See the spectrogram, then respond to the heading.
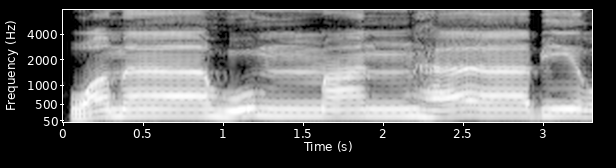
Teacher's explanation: Kasra cho'zganingizdan keyin mana bu hamza, kasrali hamza aniq bilinsin. Ibin bo'lib o'qiyman. · Va ma hum mimga lablar bir-biriga tegadi.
